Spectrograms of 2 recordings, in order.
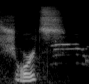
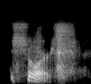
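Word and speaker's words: Sjors: RS and that's pronounced shorts shorts uh yeah it's like saying George with a very Dutch accent oh I got it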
